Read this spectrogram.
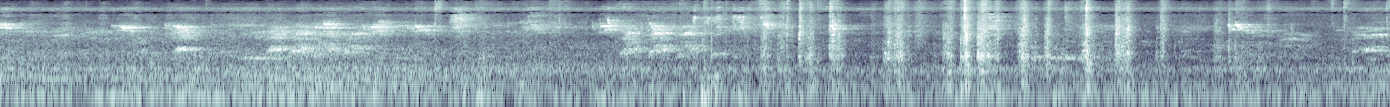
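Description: Dog claws tap on a tiled floor.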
